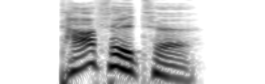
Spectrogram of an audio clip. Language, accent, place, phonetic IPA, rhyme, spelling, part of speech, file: German, Germany, Berlin, [ˈtaːfl̩tə], -aːfl̩tə, tafelte, verb, De-tafelte.ogg
- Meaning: inflection of tafeln: 1. first/third-person singular preterite 2. first/third-person singular subjunctive II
